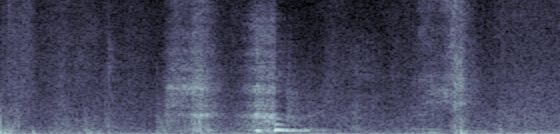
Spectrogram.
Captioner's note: sobs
